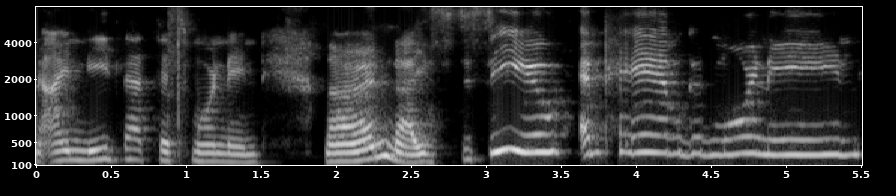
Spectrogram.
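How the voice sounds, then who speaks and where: A woman is speaking. Her pitch swings very widely. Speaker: livestream host. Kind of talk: casual chat. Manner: quieter than usual.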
